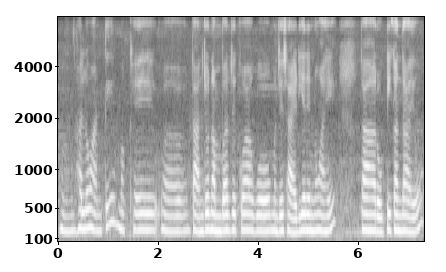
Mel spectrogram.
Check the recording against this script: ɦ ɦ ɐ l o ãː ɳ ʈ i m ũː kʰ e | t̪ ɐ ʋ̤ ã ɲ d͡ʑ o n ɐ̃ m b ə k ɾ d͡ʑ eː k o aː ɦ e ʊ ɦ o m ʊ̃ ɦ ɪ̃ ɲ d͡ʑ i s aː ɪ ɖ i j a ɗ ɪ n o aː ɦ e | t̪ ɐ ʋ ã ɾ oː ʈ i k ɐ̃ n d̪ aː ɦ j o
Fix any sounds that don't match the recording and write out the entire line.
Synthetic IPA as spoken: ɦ ɦ ɐ l o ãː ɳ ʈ i m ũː kʰ e | t̪ ɐ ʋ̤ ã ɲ d͡ʑ o n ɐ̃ m b ə ɾ d͡ʑ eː k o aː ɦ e ʊ ɦ o m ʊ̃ ɦ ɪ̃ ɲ d͡ʑ e s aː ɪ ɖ i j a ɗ ɪ n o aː ɦ e | t̪ ɐ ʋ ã ɾ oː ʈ i k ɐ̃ n d̪ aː ɦ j o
